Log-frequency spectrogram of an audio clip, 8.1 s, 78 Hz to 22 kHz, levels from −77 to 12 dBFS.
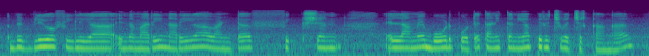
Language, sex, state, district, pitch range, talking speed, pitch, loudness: Tamil, female, Tamil Nadu, Chennai, 175-195 Hz, 90 wpm, 185 Hz, -17 LUFS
